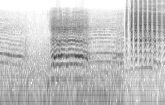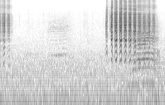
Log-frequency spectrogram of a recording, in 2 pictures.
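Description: A goat bleats repeatedly in nasal, harmonic-rich cries. Some bleats are drawn out and wavering, while others break into a fast, pulsing tremolo lasting about a second.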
